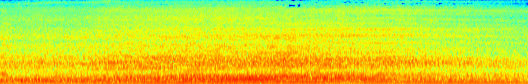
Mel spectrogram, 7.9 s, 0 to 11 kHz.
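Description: A 120 hp 6×6 machine's engine runs at a steady idle-like drone, loud and close, with a constant low throb and rumble, alone with no voices.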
